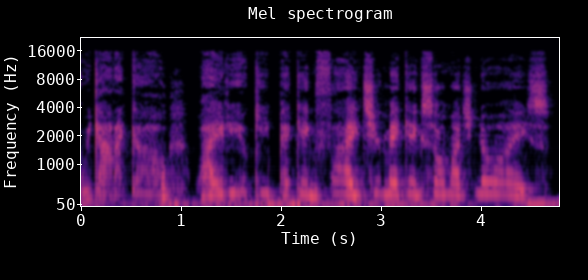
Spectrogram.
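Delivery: hushed whisper pitched very high. Pressed against a wall, a character speaks to three others, whispering. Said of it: "As he's whispering to these three".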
